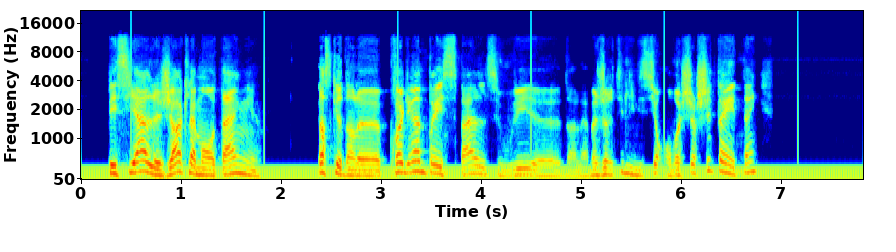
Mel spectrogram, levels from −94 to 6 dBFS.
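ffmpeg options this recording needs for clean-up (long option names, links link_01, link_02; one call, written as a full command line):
ffmpeg -i in.wav -af "adeclick=threshold=4,bandreject=frequency=58.9:width_type=h:width=4,bandreject=frequency=117.8:width_type=h:width=4,bandreject=frequency=176.7:width_type=h:width=4,bandreject=frequency=235.6:width_type=h:width=4,bandreject=frequency=294.5:width_type=h:width=4" out.wav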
